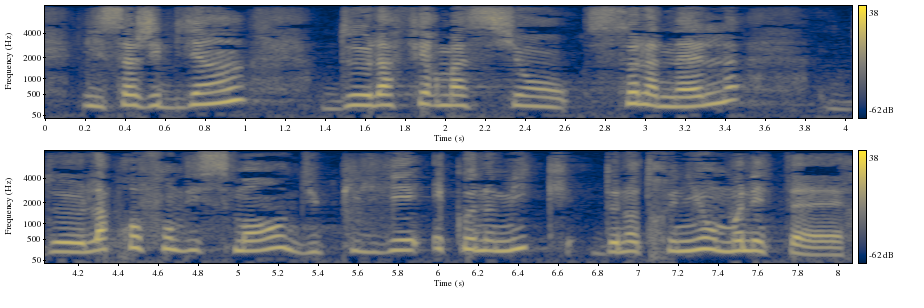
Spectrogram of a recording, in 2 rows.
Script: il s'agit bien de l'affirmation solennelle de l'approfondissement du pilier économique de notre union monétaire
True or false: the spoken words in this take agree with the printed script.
true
